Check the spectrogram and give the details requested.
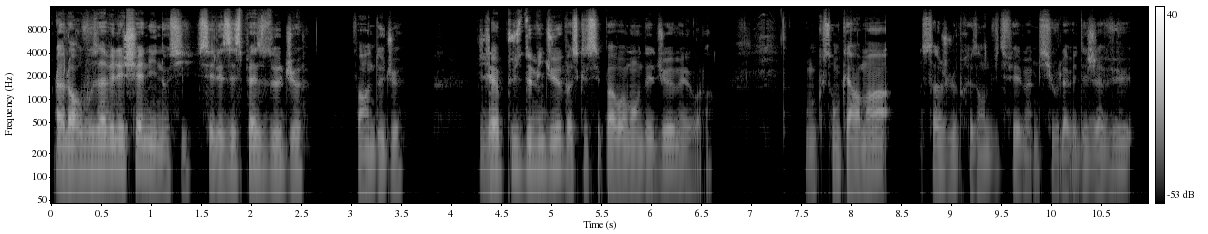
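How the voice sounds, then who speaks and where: A man's voice: mid-range voice, steady tone, brisk, darkish tone. A French man casually presenting mobile game characters, rambling with many hesitations and often forgetting names. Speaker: mobile game video host.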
